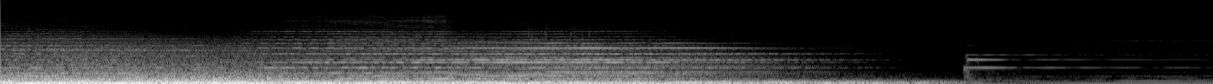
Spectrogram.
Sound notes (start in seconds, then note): none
